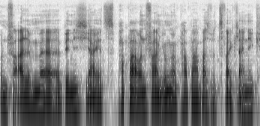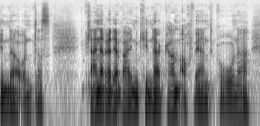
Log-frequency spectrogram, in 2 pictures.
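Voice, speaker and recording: A man at a fairly low pitch and a very fast pace, with fairly even intonation. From Swabia, Germany. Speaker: airline pilot and podcaster. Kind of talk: casual chat.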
